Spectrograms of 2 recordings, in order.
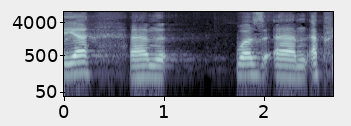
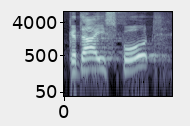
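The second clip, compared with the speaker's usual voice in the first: a quick hammed-up Australian hello, higher and louder; mock Australian greeting; 5 semitones higher, 6 dB louder than usual. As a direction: throw in a cheeky fake Australian "G'day". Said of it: "I can't do a Canadian accent".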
